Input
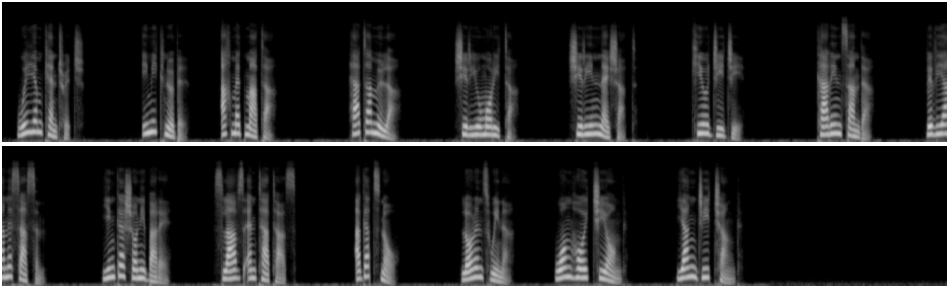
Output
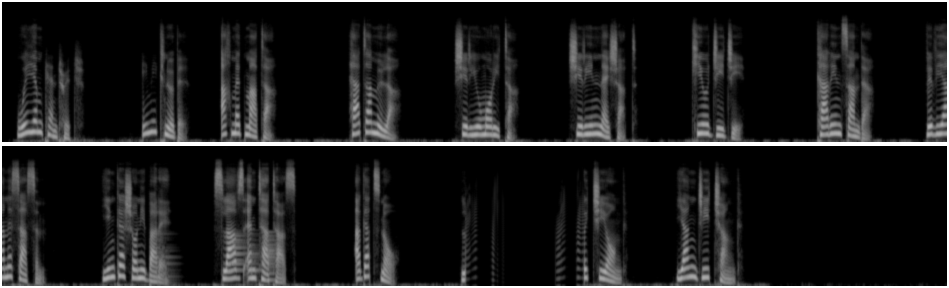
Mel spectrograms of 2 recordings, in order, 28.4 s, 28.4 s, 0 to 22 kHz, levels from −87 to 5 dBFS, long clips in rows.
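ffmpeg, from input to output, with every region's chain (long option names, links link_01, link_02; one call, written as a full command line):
ffmpeg -i in.wav -filter_complex "[0:a]asettb=1/sr,asplit=3[link_01][link_02][link_03];[link_01]atrim=end=0.604[link_04];[link_02]atrim=start=0.6:end=2.35,asetpts=PTS-STARTPTS,afade=type=in:duration=0.004:curve=qsin,afade=type=out:start_time=1.746:duration=0.004:curve=qsin,lowpass=frequency=2500:width=0.5412,lowpass=frequency=2500:width=1.3066,equalizer=frequency=69:width_type=o:width=1.9:gain=9.5,acompressor=threshold=-26dB:ratio=4:attack=3.2:release=140:knee=1:detection=peak[link_05];[link_03]atrim=start=2.346[link_06];[link_04][link_05]acrossfade=duration=0.004:curve1=hsin:curve2=qsin[link_07];[link_07][link_06]acrossfade=duration=0.004:curve1=qsin:curve2=hsin,asettb=1/sr,asplit=3[link_08][link_09][link_10];[link_08]atrim=end=16.454[link_11];[link_09]atrim=start=16.45:end=18.31,asetpts=PTS-STARTPTS,afade=type=in:duration=0.004:curve=qsin,afade=type=out:start_time=1.856:duration=0.004:curve=qsin,highshelf=frequency=4200:gain=7,bandreject=frequency=92.45:width_type=h:width=4,bandreject=frequency=184.9:width_type=h:width=4,bandreject=frequency=277.35:width_type=h:width=4,bandreject=frequency=369.8:width_type=h:width=4,bandreject=frequency=462.25:width_type=h:width=4,bandreject=frequency=554.7:width_type=h:width=4,bandreject=frequency=647.15:width_type=h:width=4,bandreject=frequency=739.6:width_type=h:width=4,bandreject=frequency=832.05:width_type=h:width=4,bandreject=frequency=924.5:width_type=h:width=4,bandreject=frequency=1016.95:width_type=h:width=4,bandreject=frequency=1109.4:width_type=h:width=4,bandreject=frequency=1201.85:width_type=h:width=4,bandreject=frequency=1294.3:width_type=h:width=4,bandreject=frequency=1386.75:width_type=h:width=4,bandreject=frequency=1479.2:width_type=h:width=4,bandreject=frequency=1571.65:width_type=h:width=4,bandreject=frequency=1664.1:width_type=h:width=4,bandreject=frequency=1756.55:width_type=h:width=4,bandreject=frequency=1849:width_type=h:width=4[link_12];[link_10]atrim=start=18.306[link_13];[link_11][link_12]acrossfade=duration=0.004:curve1=hsin:curve2=qsin[link_14];[link_14][link_13]acrossfade=duration=0.004:curve1=qsin:curve2=hsin,asettb=1/sr,asplit=3[link_15][link_16][link_17];[link_15]atrim=end=21.124[link_18];[link_16]atrim=start=21.12:end=22.91,asetpts=PTS-STARTPTS,afade=type=in:duration=0.004:curve=qsin,afade=type=out:start_time=1.786:duration=0.004:curve=qsin,highpass=frequency=80:poles=1,acompressor=threshold=-31dB:ratio=8:attack=3.2:release=140:knee=1:detection=peak,acrusher=bits=3:mix=0:aa=0.5[link_19];[link_17]atrim=start=22.906[link_20];[link_18][link_19]acrossfade=duration=0.004:curve1=hsin:curve2=qsin[link_21];[link_21][link_20]acrossfade=duration=0.004:curve1=qsin:curve2=hsin,agate=range=-33dB:threshold=-57dB:ratio=3:detection=peak,bass=frequency=250:gain=0,treble=frequency=4000:gain=12,acompressor=threshold=-32dB:ratio=2" out.wav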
